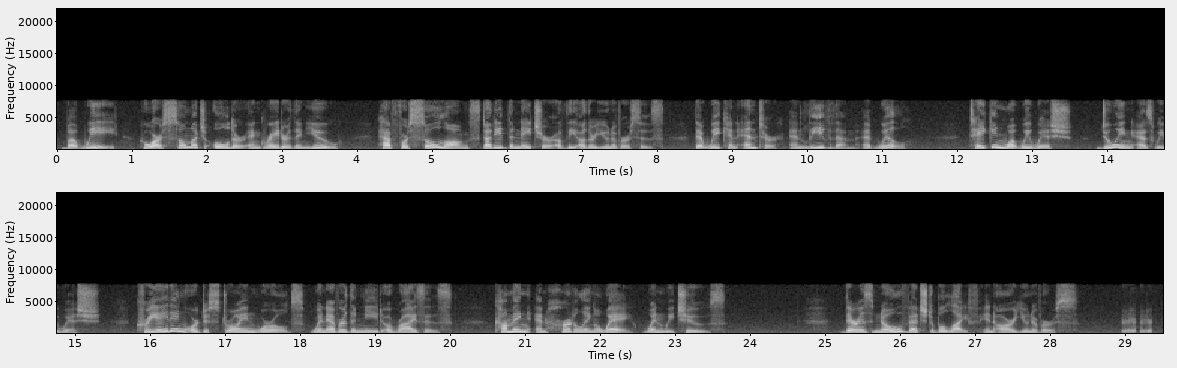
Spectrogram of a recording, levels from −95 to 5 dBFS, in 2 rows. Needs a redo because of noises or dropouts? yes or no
yes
